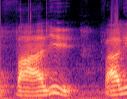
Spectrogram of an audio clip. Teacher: Fa is third tone and Lu is fourth tone.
